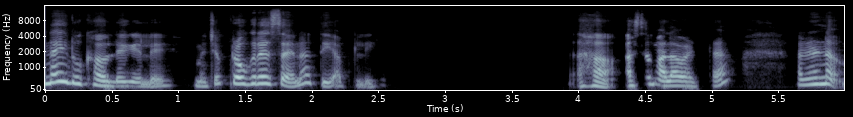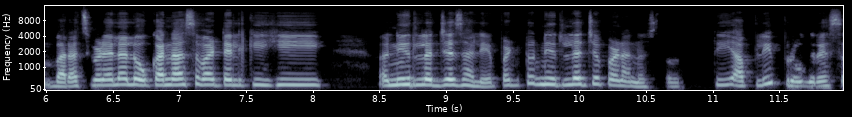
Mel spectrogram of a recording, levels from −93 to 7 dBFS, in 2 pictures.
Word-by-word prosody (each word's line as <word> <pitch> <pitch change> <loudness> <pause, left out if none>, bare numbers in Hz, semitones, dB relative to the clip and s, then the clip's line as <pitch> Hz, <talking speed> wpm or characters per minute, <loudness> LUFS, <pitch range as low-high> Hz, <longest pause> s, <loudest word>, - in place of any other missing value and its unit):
नाही 355 +5 +4
दुखावले 215 - -1
गेले 185 -2 -5 0.2
म्हणजे 185 +7 -8
प्रोग्रेस 290 -1 +2
आहे - - +1
ना, 330 - -4
ती 355 - -4
आपली. - - -14 1.5
हां, - - -1 0.2
असं 280 - -6
मला 205 0 +3
वाटतं 190 -3 -5
हां. - - -5 0.5
कारण 270 +4 0 0.2
बऱ्याच 190 +2 +1
वेळेला 235 +2 +4
लोकांना 245 -1 +6
असं 250 +3 0
वाटेल, 240 -1 +3
की 250 - -4
ही 240 -1 -2 0.4
अ, - - -1
निर्लज्ज 240 -1 +4
झालीये. 220 -8 0
पण 225 0 -4
तो 305 - -3
निर्लज्जपणा 260 -3 +1
नसतो. 170 -1 -9 0.3
ती 240 +2 -7
आपली 220 +9 -4
प्रोग्रेस 195 +1 -3
240 Hz, 160 wpm, -23 LUFS, 205-260 Hz, 1.5 s, लोकांना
